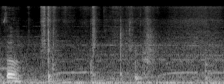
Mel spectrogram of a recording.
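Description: Small boxes shifting and scraping inside a packed shipping carton as a hand reaches in, with a couple of sharp clicks about half a second in over a low rumble of phone handling.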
